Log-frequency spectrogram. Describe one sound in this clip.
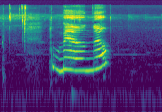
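A young woman hums a long drawn-out note.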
